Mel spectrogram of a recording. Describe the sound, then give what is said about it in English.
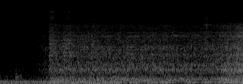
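A large tour bus engine idles with a deep rumble as three large tour buses pull up at a quarantine station on Yangmingshan in the early morning, then a loud, sustained hiss of air brakes bursts in and carries on over the engine noise. “In the early morning hours of Friday, 3 large tour buses pulled up at this quarantine station on Yangmingshan.”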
